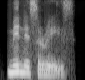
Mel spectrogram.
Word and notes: miniseries: Indian

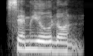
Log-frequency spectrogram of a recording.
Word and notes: semicolon: Indian

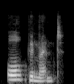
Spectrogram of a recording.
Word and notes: orpiment: Indian

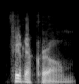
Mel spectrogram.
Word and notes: Phytochrome: American English

